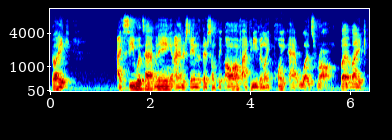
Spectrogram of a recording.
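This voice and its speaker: A man's voice: on the low side, little pitch movement, moderate pace, muffled recording. A man chatting casually as a guest on a podcast. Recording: roomy, echoey, noisy background.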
